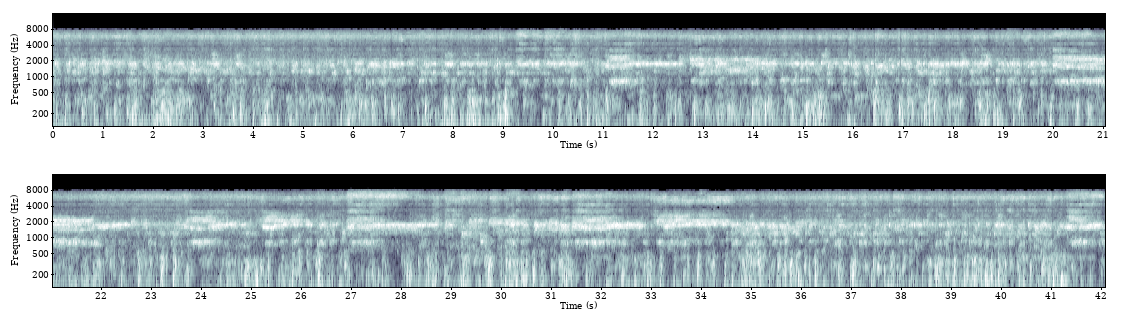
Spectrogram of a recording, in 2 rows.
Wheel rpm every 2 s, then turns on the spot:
230, 230, 230, 230, 230, 230, 230, 230, 230, 230, 220, 230, 230, 230, 230, 230, 220, 230, 230, 230, 230.
none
